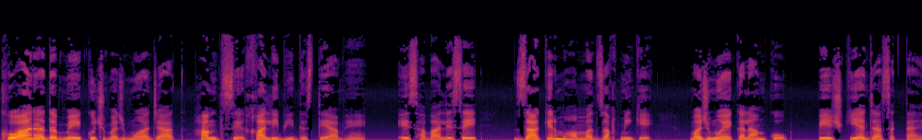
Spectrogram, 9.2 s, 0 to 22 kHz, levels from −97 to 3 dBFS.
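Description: Mains buzz runs under the speech for the whole clip, roughly 35 dB below it. Sharp switching spikes, twice in every 50 Hz cycle, have leaked into the signal path, spreading harmonics up to several kHz and producing a steady, raspy buzz.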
